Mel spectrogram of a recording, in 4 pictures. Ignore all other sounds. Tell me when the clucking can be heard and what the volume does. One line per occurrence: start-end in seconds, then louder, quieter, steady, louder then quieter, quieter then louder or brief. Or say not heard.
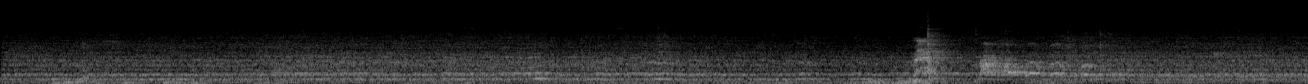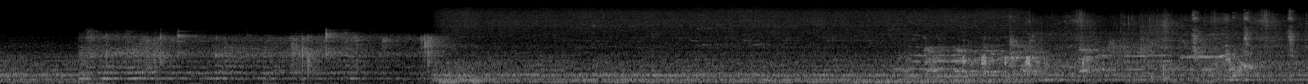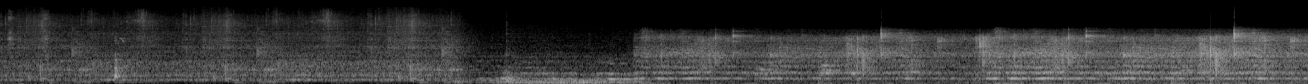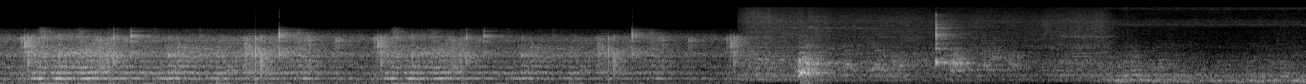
21.9-27.6 quieter.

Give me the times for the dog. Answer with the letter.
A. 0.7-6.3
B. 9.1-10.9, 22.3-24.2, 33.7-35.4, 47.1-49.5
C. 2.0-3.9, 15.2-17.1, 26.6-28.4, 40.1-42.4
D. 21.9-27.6
B.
